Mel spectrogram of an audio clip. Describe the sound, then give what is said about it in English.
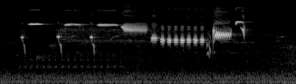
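A song sparrow sings clearly: a few sharp introductory notes, then a quick run of evenly spaced trilled notes, ending in a bright buzzy flourish, with no voices. “Some of the birds that I've seen there are song sparrows that are living in my grandmother's backyard.”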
